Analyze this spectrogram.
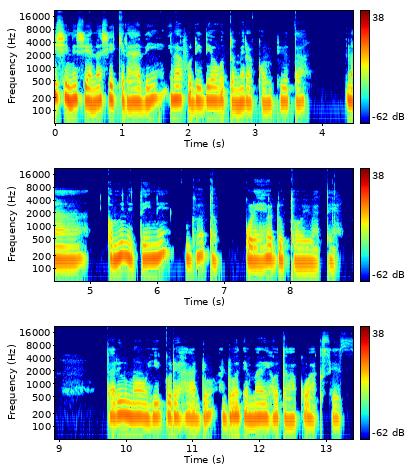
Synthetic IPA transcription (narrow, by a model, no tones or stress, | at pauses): iʃineʃjanaʃjekiɾaðiːɾafudiðioɣutumeɾakɔmpjuta | na | kɔmjuniteine | uɡɔta | kuɾɛɦɛɔdutʰɔjwatɛa | taɾeunɔɦiɡuɾɛɦadoadwaðɛmaɾeɦɔtaɣakuakses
